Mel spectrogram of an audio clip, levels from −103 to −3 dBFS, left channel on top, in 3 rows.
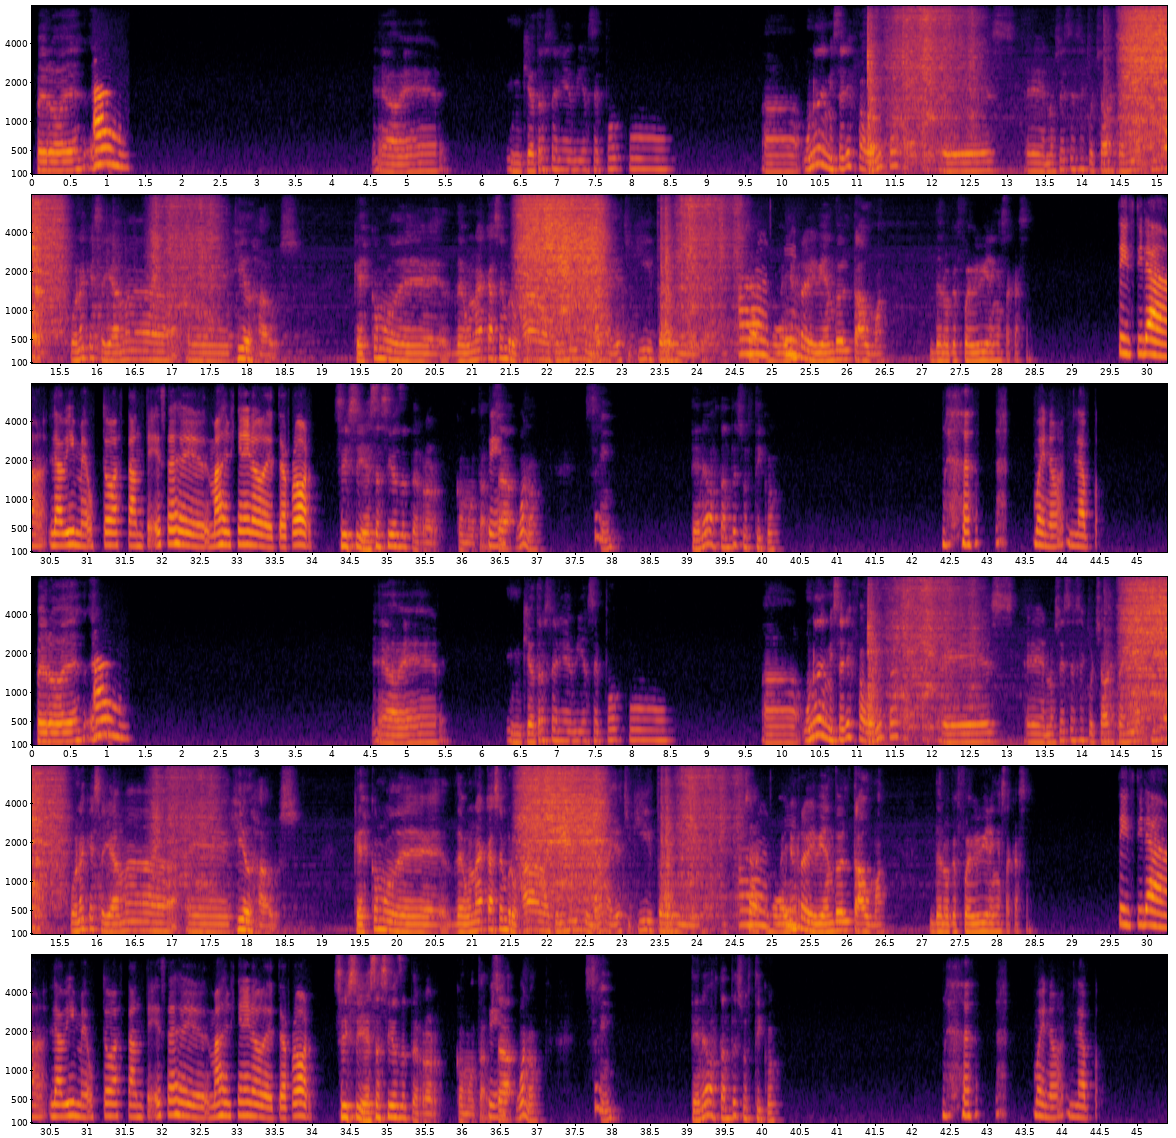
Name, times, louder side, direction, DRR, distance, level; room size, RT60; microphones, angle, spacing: voice 1, 0.1-1.1 4.5-5.6 6.3-8.5 9.7-15.2 15.6-18.7 19.4-26.5 27.1-28.4 34.3-37.0 37.6-38.1 39.1-40.2, right 2 dB, 35° right, 0.5 m, -36 dB
voice 2, 0.8-1.3 24.5-25.4 29.6-34.0 36.3-36.6 42.4-42.8 43.1-43.2 43.6-44.5, left 3 dB, 25° left, 0.3 m, -31 dB
sound 1, 11.1-13.2 14.3-18.5 21.5-26.5 26.8-26.9, left 2 dB, 45° left, 2.2 m, -35 dB
6.8 x 5.4 x 3.4 m
head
